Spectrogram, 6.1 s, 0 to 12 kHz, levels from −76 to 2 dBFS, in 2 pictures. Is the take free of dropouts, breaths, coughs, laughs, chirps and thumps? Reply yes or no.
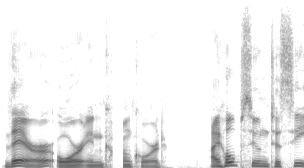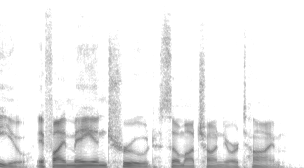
no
